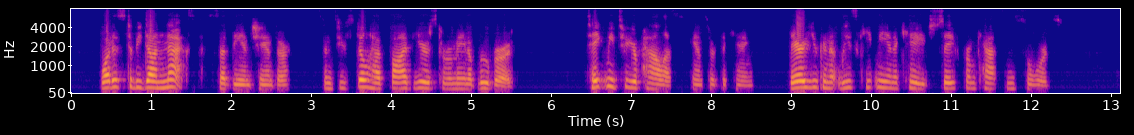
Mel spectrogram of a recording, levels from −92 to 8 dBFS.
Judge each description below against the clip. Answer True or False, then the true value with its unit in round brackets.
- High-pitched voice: True (200 Hz)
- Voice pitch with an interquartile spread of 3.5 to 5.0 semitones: True (4.3 semitones)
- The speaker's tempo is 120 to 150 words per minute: False (195 wpm)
